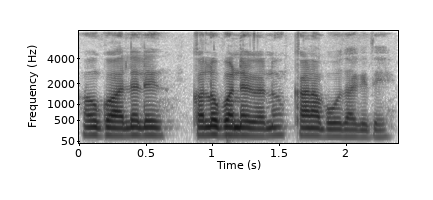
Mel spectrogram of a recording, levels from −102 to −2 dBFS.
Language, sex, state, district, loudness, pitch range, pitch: Kannada, male, Karnataka, Koppal, -18 LUFS, 150-160 Hz, 155 Hz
